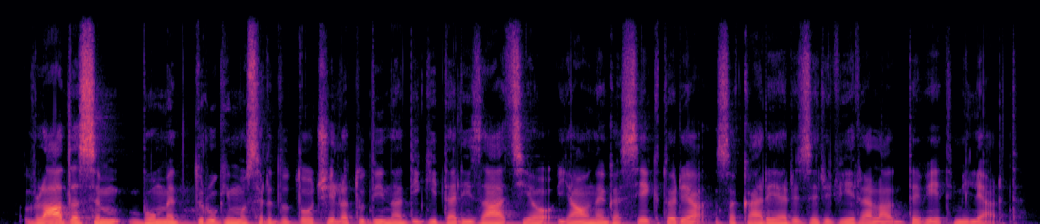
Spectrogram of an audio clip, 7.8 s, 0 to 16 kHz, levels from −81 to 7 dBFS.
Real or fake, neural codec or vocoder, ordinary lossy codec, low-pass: real; none; none; 14.4 kHz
